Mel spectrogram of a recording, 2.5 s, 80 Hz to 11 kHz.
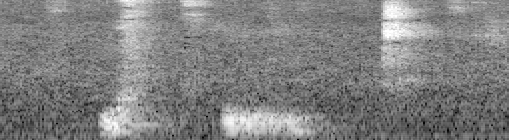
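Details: Labrador Retriever puppies, six-week-old litter of six on a live puppy cam, born January 18, 2022: two short, mid-pitched yelping whines in quick succession, then a faint high squeak, over a quiet background hiss.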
